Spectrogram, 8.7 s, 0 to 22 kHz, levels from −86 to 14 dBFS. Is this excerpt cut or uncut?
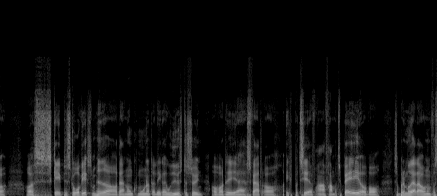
cut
